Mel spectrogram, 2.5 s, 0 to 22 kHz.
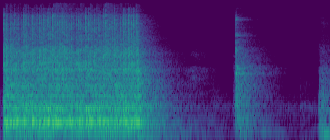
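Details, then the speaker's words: Engine unstarted for 42 years, not yet fully lubricated, tried on a battery: about a second of high steady electric whir, no compression beats, cuts out; engine not turning, owner suspects insufficient battery. "just trying to get the cylinders to turn off the starter but i don't think the battery's got quite enough"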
